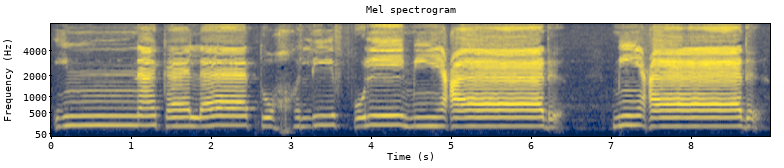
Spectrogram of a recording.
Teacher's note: اور دال باریک ہے, باریک قلقلہ ہوگا خوبصورت سا. ہر لیٹر کے مخرج پہ جائیں گے تو وہاں سے پراپر صفات کے ساتھ, اور ساکن پہ صفات زیادہ واضح ہوتی ہیں, تو انشاءاللہ پراپر واضح ہوگا. · اس میں ہم نے قلقلہ نہیں کرنا, یعنی اس مخرج کو جلدی چھوڑنا نہیں, فل نہیں کریں گے. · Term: لام توسط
